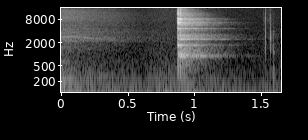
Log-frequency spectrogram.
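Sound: beer glasses clinking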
